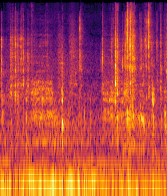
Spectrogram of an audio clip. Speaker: Okay, and then we just wind it through. You can hear it crackling, which means it's cutting.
